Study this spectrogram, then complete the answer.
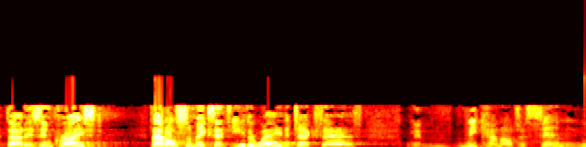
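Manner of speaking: booming sermon delivery; full-force preaching. Acted. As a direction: preach it out to the congregation.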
